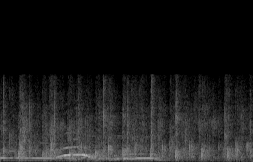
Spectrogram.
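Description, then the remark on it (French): A live TV show audience applauds itself at the host's request, a dense wash of clapping at steady volume, with a few whoops and cheers rising over it. “Est-ce que vous pouvez vous applaudir, s'il vous plaît ?”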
